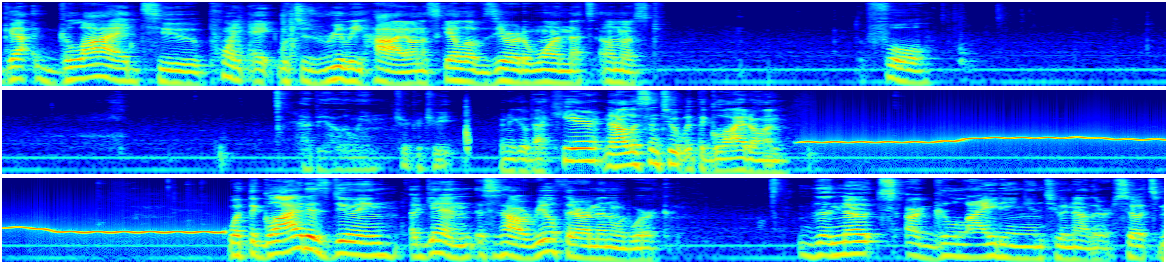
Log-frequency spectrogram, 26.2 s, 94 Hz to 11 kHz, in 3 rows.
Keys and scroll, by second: 1.0 KP_Decimal, 1.9 KP_8, 2.2 Return.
